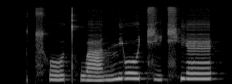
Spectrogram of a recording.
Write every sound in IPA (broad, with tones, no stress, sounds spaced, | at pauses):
t͡sʰ o˨˦ ʊ̯ t̪ʰ w a˨˦ n n̪ j o˦ ʊ̯ t͡ɕ i˨˦ t͡ɕʰ j ɛ˦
